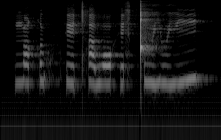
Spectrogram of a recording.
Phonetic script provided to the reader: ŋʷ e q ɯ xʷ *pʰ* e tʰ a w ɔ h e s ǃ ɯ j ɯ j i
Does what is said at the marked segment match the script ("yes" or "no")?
yes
